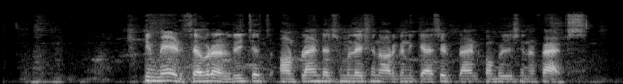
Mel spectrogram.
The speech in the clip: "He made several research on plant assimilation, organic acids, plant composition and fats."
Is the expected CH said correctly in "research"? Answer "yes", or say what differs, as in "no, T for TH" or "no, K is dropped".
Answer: no, S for CH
